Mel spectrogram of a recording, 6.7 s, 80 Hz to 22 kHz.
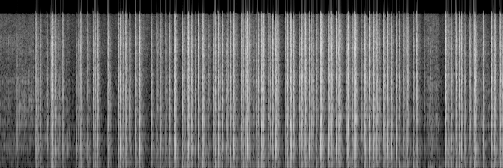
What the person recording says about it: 9:24- 10:05 Tapping on a tin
